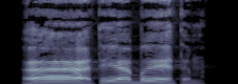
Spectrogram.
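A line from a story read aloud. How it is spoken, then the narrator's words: Drawling. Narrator (Russian): протянул я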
